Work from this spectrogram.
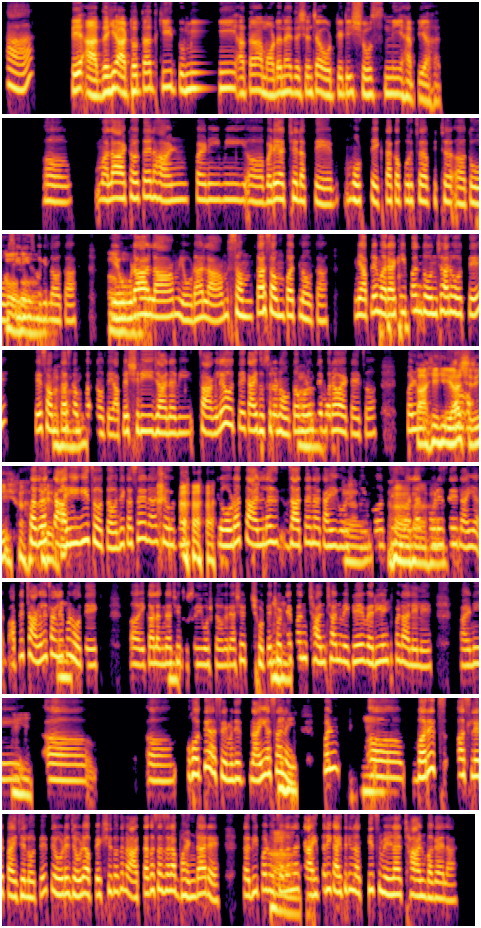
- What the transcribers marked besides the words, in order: distorted speech; in English: "मॉडर्नायझेशनच्या"; in English: "शोजनी"; in English: "सीरीज"; tapping; other background noise; unintelligible speech; laughing while speaking: "ते ना"; laugh; static
- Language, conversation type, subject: Marathi, podcast, स्ट्रीमिंग सेवांनी मनोरंजनात काय बदल घडवले आहेत, असं तुला काय वाटतं?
